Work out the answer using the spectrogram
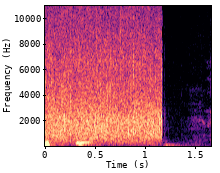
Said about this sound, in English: That's my other sound effect I have loaded in. Is that rain? No, it's applause.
